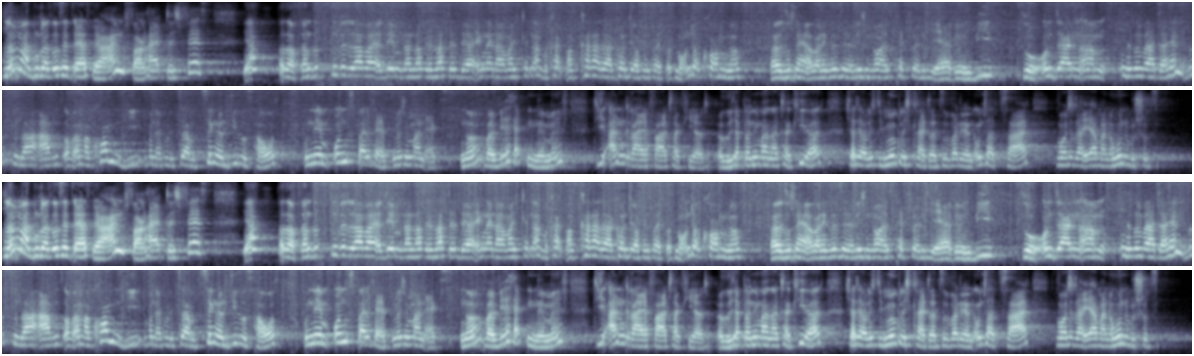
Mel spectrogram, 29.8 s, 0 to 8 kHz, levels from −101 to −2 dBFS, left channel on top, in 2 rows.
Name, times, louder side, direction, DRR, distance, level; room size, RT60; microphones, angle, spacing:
voice 1, 0.0-9.3 9.6-12.4 12.7-18.4 18.6-29.3, right 5 dB, 35° right, 0.3 m, -22 dB
sound 1, 3.6-21.3, right 6 dB, 90° right, 1.6 m, -41 dB
22.0 x 9.8 x 6.4 m
head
